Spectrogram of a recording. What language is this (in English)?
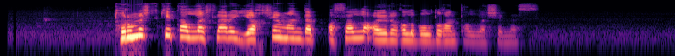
Uyghur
